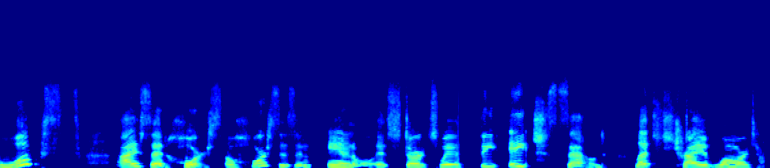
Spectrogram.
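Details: Adult woman speaking; normal speech.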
